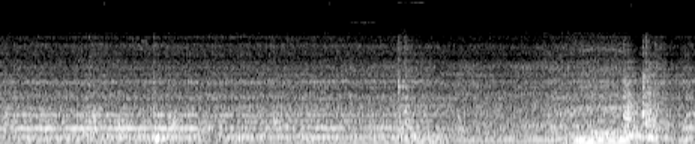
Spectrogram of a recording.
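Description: Side-loader garbage truck's diesel engine running with a steady hydraulic hum as the lifting arm retracts, with a few knocks from the arm. Near the end the engine gets louder as the truck moves off.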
